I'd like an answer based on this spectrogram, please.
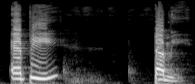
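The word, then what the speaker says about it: epitome: This word का, ये word का प्रोनाउंसिएशन जो है वो है एपिटमी।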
